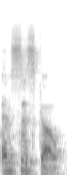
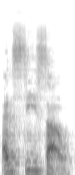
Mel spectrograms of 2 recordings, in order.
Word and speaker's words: Enciso: and that's honestly Julio and Cisco. You know, I'm probably saying his name wrong, so I'll try to say it again. Julio and Ciso, not in Cisco, cuz that's swapping letters around.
